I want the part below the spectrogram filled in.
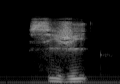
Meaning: here lies (a phrase written on gravestones followed by the buried person's name)
- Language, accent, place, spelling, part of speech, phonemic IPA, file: French, France, Lyon, ci-gît, phrase, /si.ʒi/, LL-Q150 (fra)-ci-gît.wav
